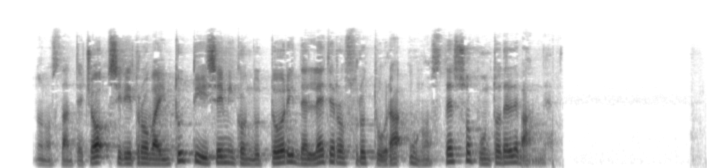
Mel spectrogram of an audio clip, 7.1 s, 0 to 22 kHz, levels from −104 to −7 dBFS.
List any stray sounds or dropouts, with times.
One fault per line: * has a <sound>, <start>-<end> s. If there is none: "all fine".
all fine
